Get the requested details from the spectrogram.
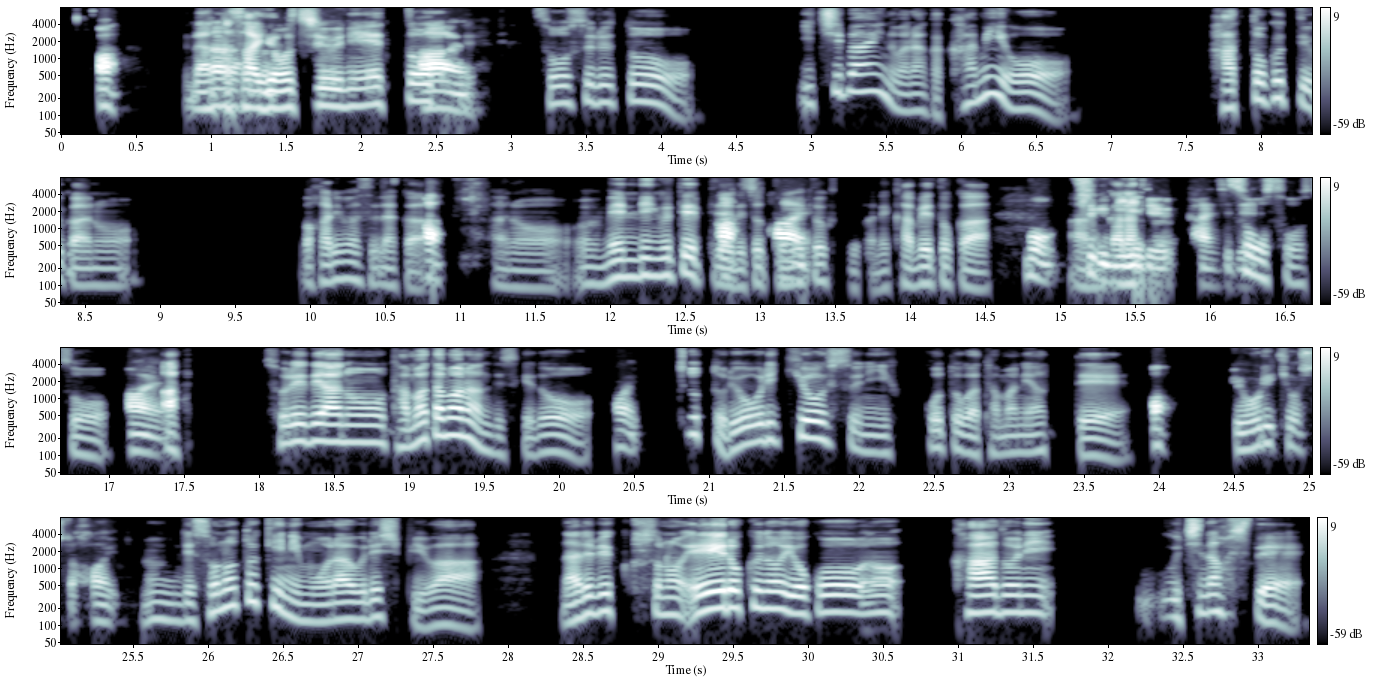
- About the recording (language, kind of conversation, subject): Japanese, podcast, 料理を作るときに、何か決まった習慣はありますか？
- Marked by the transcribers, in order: other background noise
